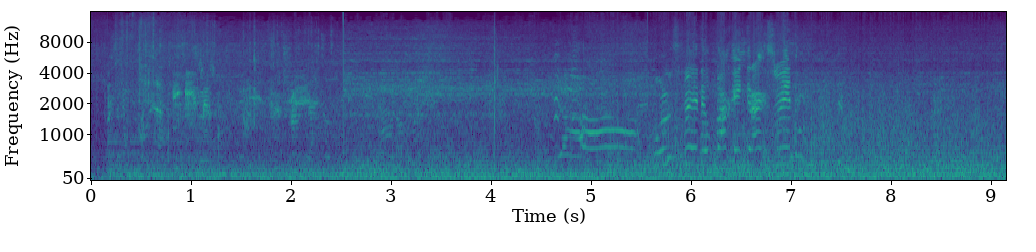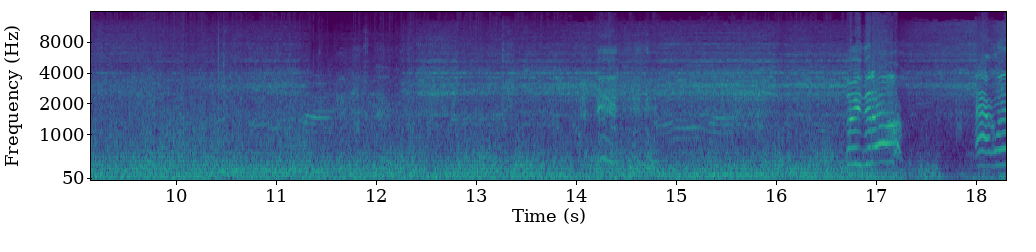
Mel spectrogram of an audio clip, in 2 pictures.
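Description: Heavy wind buffeting on an action camera's microphone as it moves along with a BMX rider: a loud, steady rumble. Voices call out briefly about five to seven seconds in and again near the end.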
